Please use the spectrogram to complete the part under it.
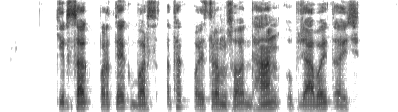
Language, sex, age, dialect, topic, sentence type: Maithili, male, 25-30, Southern/Standard, agriculture, statement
